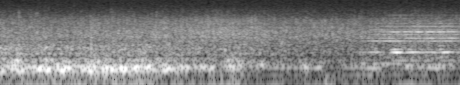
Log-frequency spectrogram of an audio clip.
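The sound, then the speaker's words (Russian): Steady rain with large raindrops running down window glass, a continuous soft hiss and patter that stays fairly faint and even throughout, with no voices. “По стеклу стекают крупные капли дождя.”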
